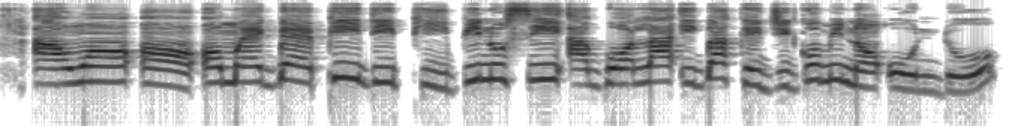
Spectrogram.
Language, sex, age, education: Yoruba, female, 15-29, tertiary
